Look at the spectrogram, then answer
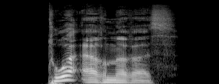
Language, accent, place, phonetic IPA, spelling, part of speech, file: German, Germany, Berlin, [ˈtoːɐ̯ˌʔɛʁməʁəs], torärmeres, adjective, De-torärmeres.ogg
- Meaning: strong/mixed nominative/accusative neuter singular comparative degree of torarm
